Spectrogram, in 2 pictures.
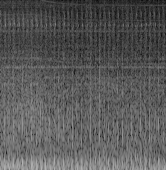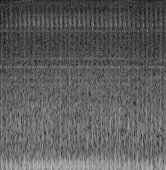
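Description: A helicopter in Grand Theft Auto IV gives off a loud, continuous rotor chop with a rapid pulsing beat and a steady engine whine underneath, filling the whole stretch without pause.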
